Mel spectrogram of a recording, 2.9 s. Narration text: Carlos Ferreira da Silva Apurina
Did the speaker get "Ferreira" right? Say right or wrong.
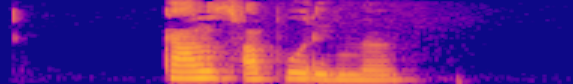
wrong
